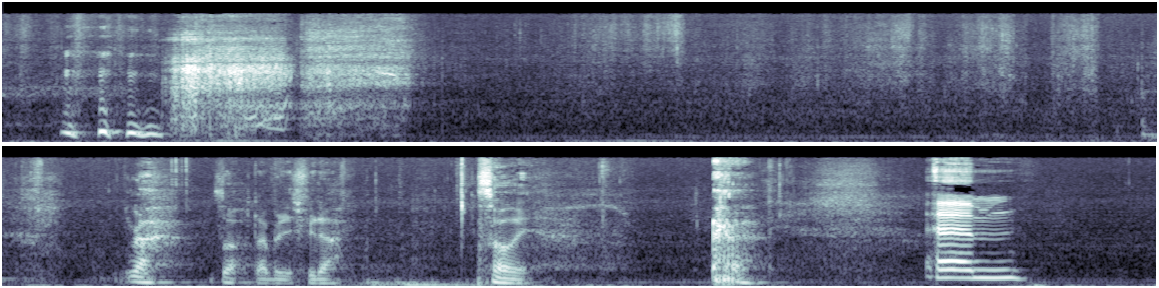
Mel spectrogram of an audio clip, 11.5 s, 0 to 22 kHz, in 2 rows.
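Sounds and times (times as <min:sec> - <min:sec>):
speech: 0:00.3 - 0:01.2, 0:06.4 - 0:08.6, 0:10.4 - 0:11.0
forceful nose blow: 0:00.7 - 0:02.2.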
